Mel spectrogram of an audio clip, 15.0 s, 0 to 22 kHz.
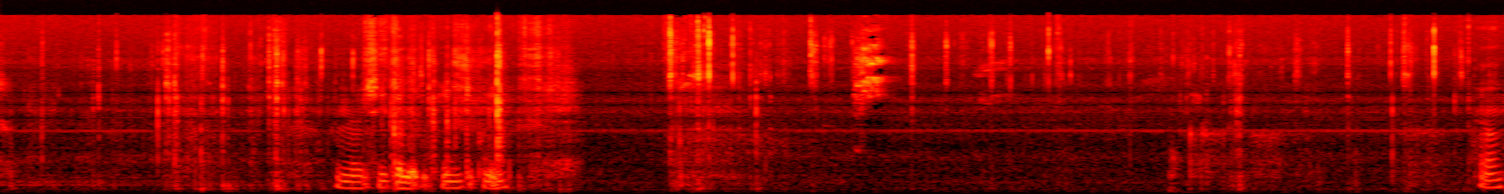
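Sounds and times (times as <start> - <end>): small metal parts clicking: 6.6 - 8.4, 9.1 - 14.8.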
